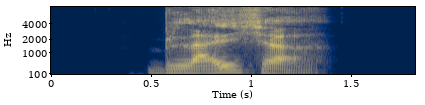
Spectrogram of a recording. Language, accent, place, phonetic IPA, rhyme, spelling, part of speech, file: German, Germany, Berlin, [ˈblaɪ̯çɐ], -aɪ̯çɐ, bleicher, adjective, De-bleicher.ogg
- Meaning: inflection of bleich: 1. strong/mixed nominative masculine singular 2. strong genitive/dative feminine singular 3. strong genitive plural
